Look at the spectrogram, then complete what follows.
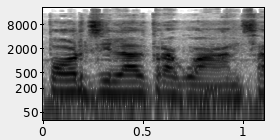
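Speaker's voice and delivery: ordinary delivery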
